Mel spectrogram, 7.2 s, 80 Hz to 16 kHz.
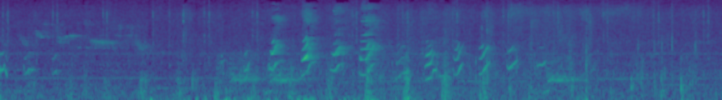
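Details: A litter of black-and-silver Miniature Schnauzer puppies born May 18 lets out a burst of short, high squeaks and whines in quick succession midway through, amid rustling and a low electrical hum.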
